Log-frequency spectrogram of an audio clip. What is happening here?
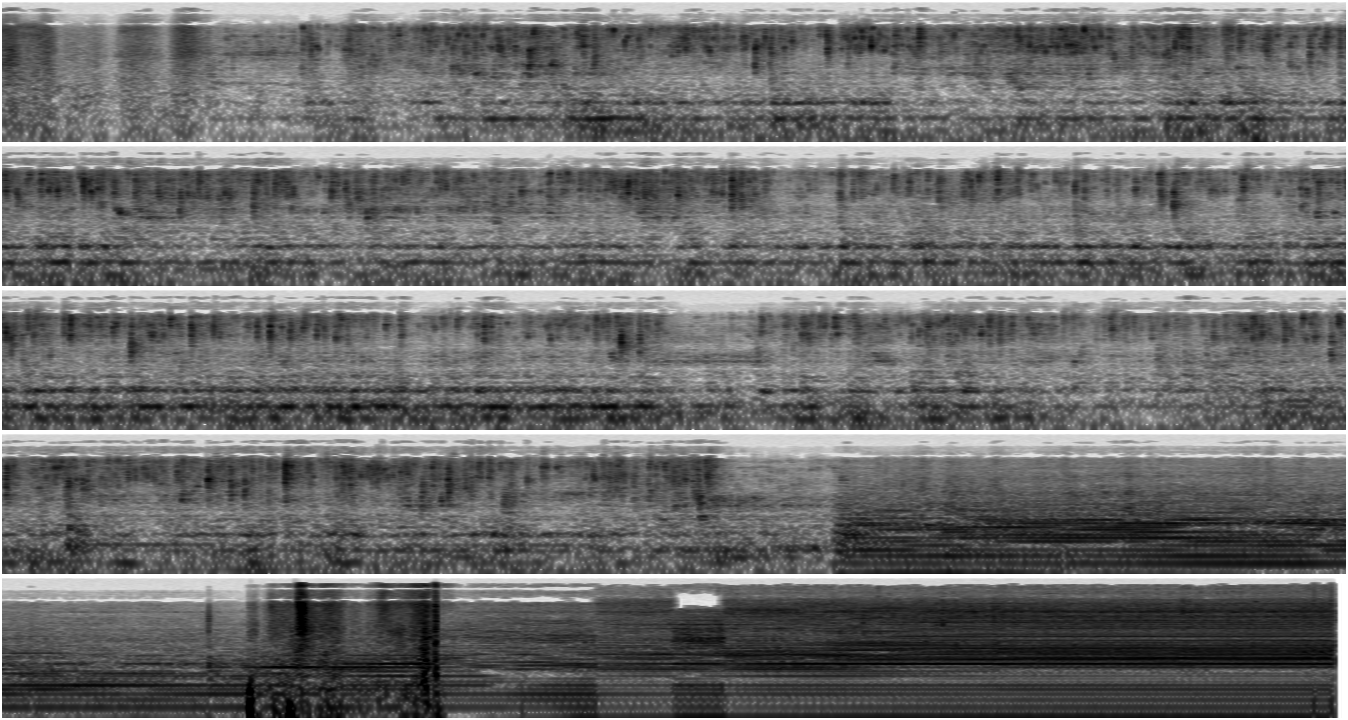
I turned on the sink water and then I turned on coffee machine and let it operate.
